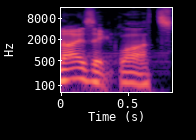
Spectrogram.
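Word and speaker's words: Naixatloz: Uh, about Nisa Lots. It's spelled N A I X A T L O Z.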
